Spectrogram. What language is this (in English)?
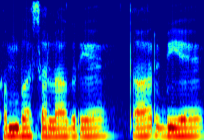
Rajasthani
